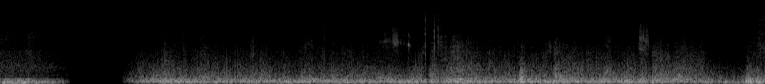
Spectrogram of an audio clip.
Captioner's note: wind blowing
